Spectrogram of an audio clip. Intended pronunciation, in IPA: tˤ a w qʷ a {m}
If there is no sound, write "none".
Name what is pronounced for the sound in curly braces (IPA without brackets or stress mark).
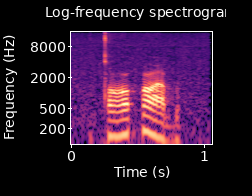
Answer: b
